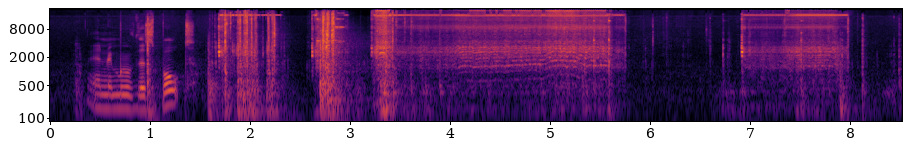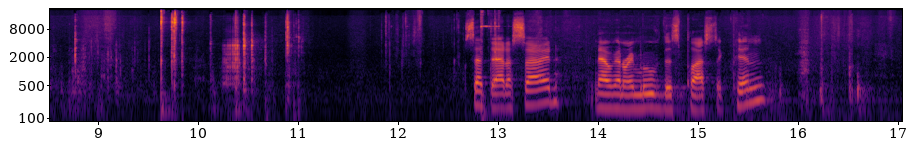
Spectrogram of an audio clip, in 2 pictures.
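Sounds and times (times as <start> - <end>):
power driver whining: 1.7 - 5.8, 6.9 - 8.1.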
